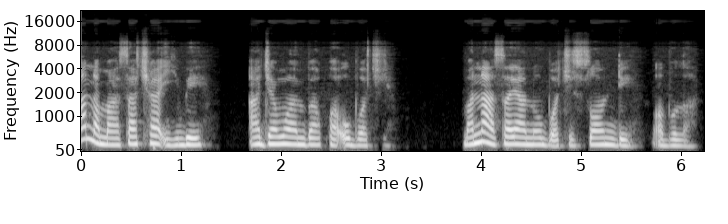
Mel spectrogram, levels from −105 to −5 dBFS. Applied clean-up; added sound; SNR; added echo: none; none; none; none.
